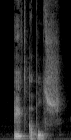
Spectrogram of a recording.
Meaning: plural of eetappel
- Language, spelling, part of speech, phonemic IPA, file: Dutch, eetappels, noun, /ˈetɑpəls/, Nl-eetappels.ogg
